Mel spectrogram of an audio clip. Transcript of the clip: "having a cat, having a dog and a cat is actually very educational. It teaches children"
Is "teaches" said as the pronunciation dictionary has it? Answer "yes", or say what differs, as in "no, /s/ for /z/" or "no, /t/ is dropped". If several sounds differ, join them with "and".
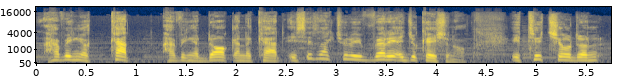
no, /z/ is dropped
